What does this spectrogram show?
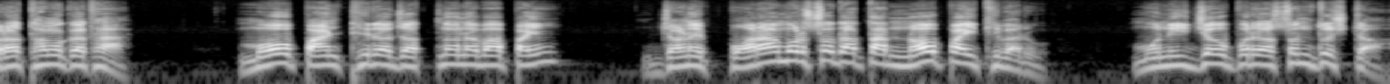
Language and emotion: Odia, angry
